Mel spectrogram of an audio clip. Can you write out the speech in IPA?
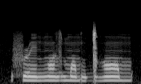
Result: fɹẽŋɔ̃zmɔ̃mɡ͡ǀɔ̃m

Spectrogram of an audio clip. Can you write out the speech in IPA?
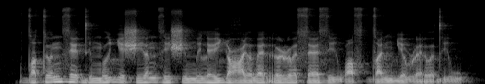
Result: dˤetʊnze d̪imʊʎɛ ʃiə̯nzi ʃimileʎʊ ʕiə̯wɛrʊɭʊə̯ sɛzi wesˤdɛnʎew ɭɛɾʊə̯d̪iw

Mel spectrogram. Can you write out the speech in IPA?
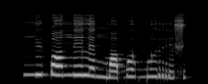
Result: n̪y˥ɓɑ˥n̪e˥ lɛ˧ŋ͡mɑ˩ɓo˥l ɡ͡bu˥lry˩ʃ

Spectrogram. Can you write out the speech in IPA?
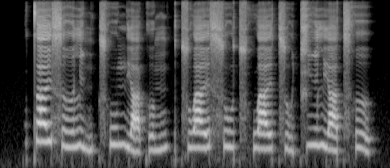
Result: t̪a˥ɪ̯sɹ̩˧˥ lḭ˨˩ŋt͡sʰu˥n̪jä̰˨˩kɤ˧˥ŋ | t͡swa˧˥ɪ̯ su˧˥t͡sʰwa˧˥ɪ̯ t͡sṵ˨˩t͡ɕi˥ ljä˧˥t͡sʰɹ̩˥˩

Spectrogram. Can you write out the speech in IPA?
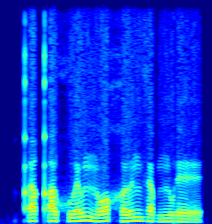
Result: qʼeqʼaχʷæʊ̯ nɔ χə nzabnoɾɛ

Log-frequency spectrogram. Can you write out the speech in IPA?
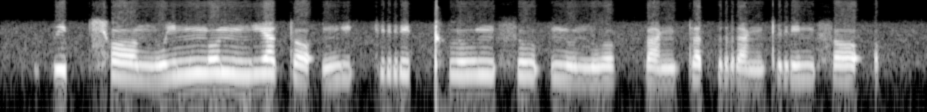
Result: pi˥˩t̚t͡ɕʰɔː˨˩nwi˦˥n ŋo˥˩nŋi˥˩a̯tɔ˨˩ʔ ŋi˦˥ʔkri˥˩t̚kʰluː˥˩ŋ su˥˩ʔ nu˧nwo˥˩k̚pa˦˥ŋ ta˥˩t̚ra˩˦ŋtri˥˩n sɔ˥˩ʔ

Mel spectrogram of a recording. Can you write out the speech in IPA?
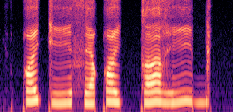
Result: qʷi˧˥˧kiː˩˧ θe˩˧qʷiː˧˩kːɐː˧˥˧ ɦi˧˥˧b

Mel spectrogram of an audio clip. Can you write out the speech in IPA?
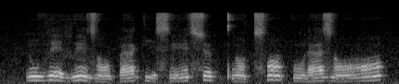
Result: ɾũ˧ve˥˩vẽ˥˩ zɑ̃˩pæ˩˥ki˩sẽ˩˥ sø˧pkʷʼɑ̃˩ t͡sʰɑ̃˥kõ˩ ɾæ˧zɑ̃˩˥

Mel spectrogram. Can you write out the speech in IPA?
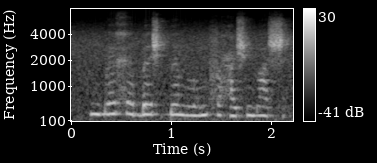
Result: mbɛxɛ ɓɛʃɡ͡bɛm lomfɪħ eʃmbaʃ

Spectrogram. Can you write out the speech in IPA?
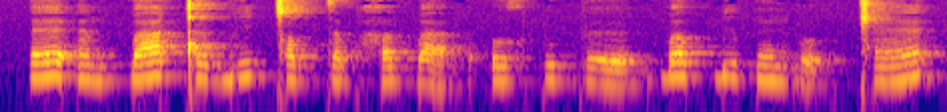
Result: ɛʔɛ̃b ɡ͡baǃø bi ǀɒbtaphɐɡ͡ba | ʔʊxpu bø | ɓɐp ɓipũbʊ | ǁɛ̃

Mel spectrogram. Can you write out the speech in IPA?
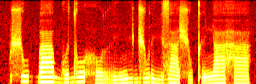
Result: ʃu˦ɡ͡baː˦ɡʷɪ˨˦do˦ ho˨ri˨ŋi˦ d͡ʒu˦ɾiː˨za˦˨ ʃu˨kʼɪ˨ɲaː˦ha˦

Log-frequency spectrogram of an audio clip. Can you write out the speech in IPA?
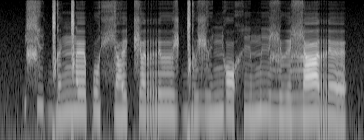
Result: ɕi̤ɡ͡ǀɛ ŋ͡ǀɛpo ça̤e̯t͡ʃɐ rɘːʒɡ͡ǀɘ ʒe̤ɲɔxi miɮɨe̯ ɮarɛ

